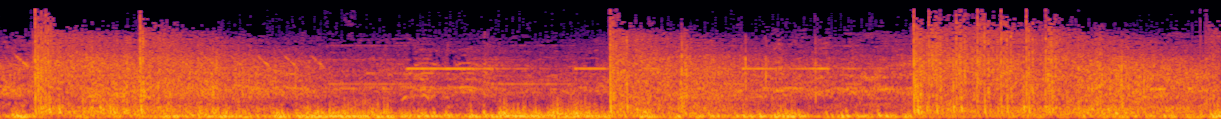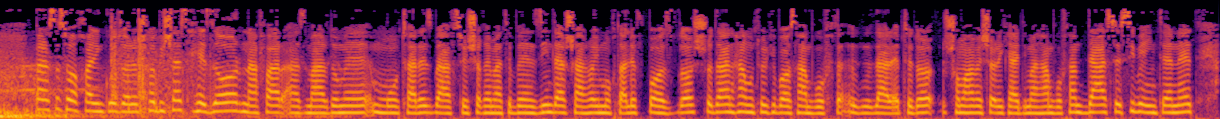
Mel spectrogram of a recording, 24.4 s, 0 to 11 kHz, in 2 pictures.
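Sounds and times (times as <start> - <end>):
gunfire on a city street in Iran during protests: 0.0 - 3.3, 6.1 - 12.5, 13.2 - 14.3
roar of crowd and street noise during protests in Iran: 0.0 - 16.7
speech: 12.7 - 24.3.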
